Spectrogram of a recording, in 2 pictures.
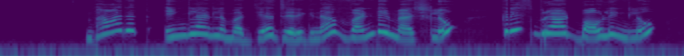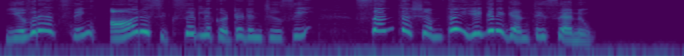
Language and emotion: Telugu, happy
